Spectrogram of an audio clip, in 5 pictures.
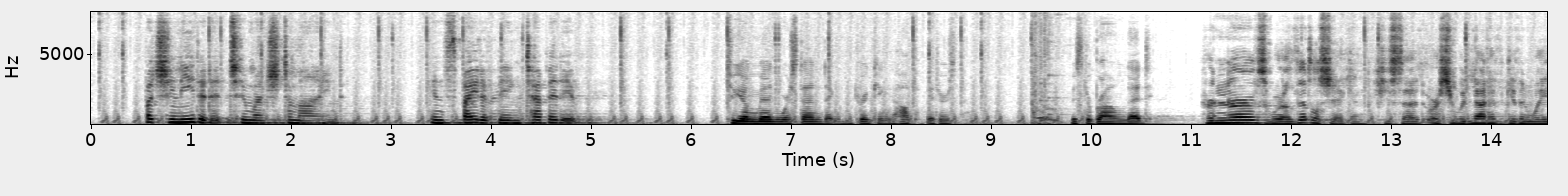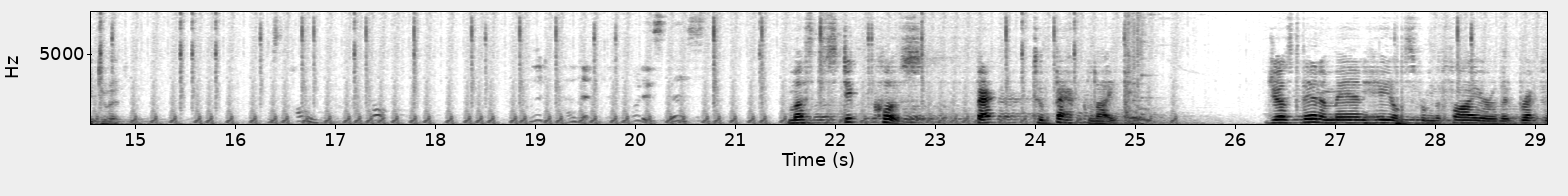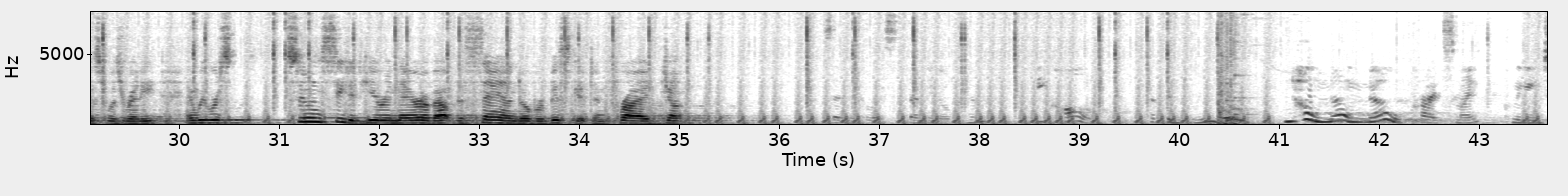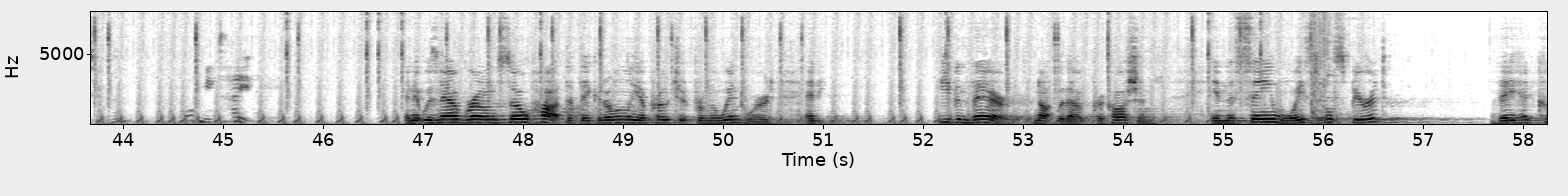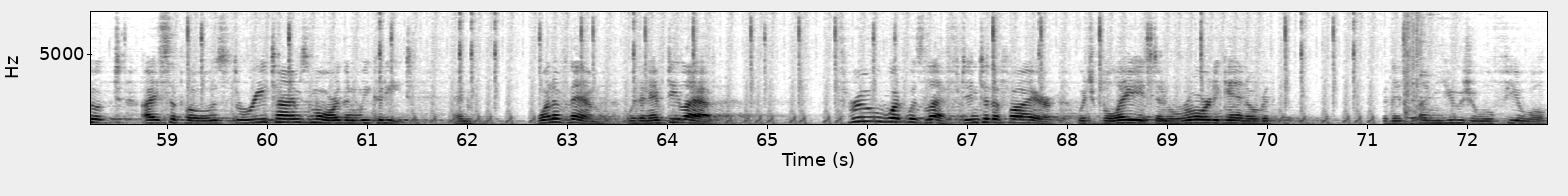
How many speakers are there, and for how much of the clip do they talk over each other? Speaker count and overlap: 5, no overlap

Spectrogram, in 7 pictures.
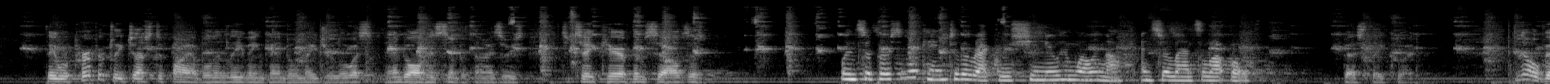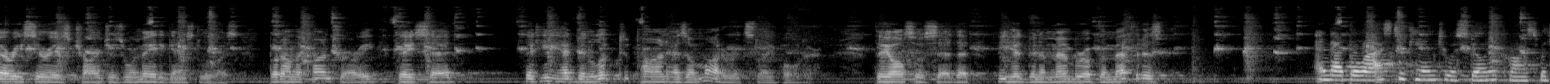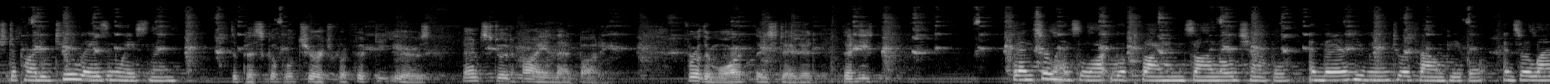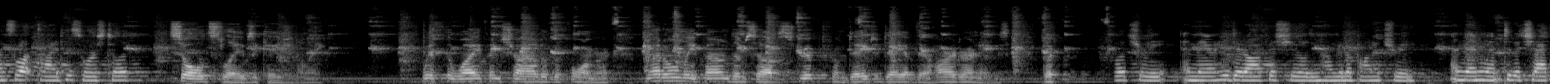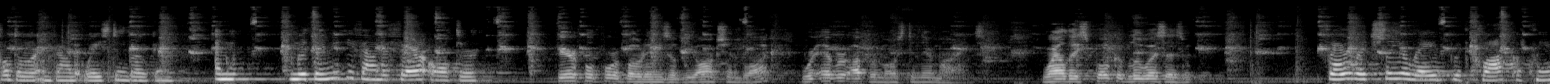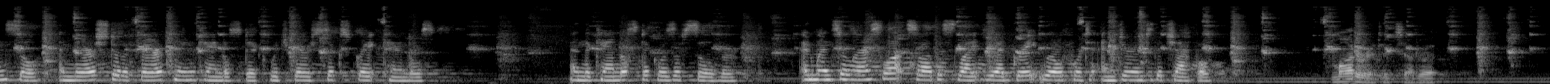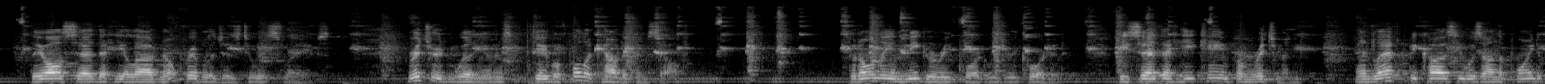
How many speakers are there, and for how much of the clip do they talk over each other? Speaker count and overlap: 2, no overlap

